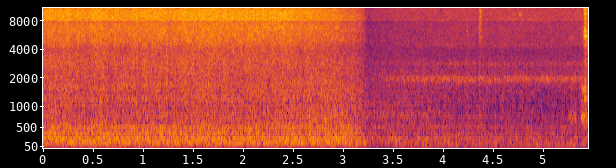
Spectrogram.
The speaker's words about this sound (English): Fire is just echoing through the canyons like a dragon.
